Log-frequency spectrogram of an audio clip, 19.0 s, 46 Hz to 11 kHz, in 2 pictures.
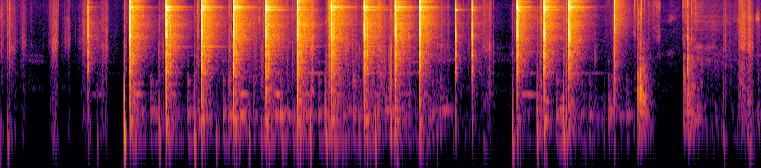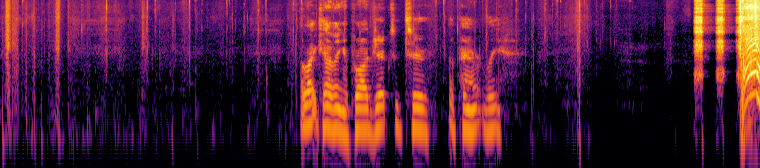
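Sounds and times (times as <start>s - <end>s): hammer striking metal: 1.1s - 8.1s, 18.2s - 19.0s.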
